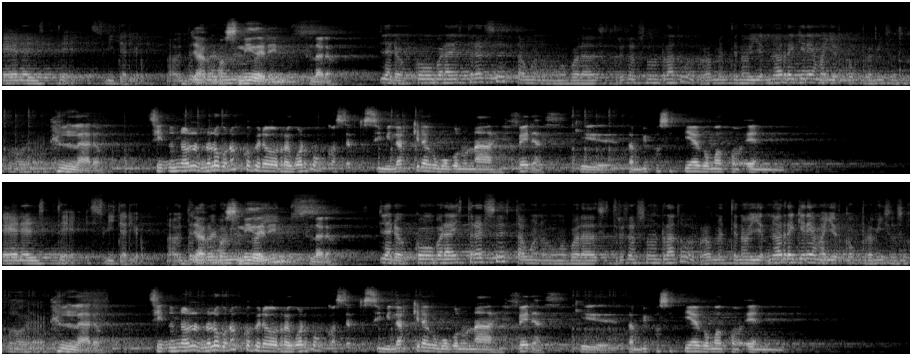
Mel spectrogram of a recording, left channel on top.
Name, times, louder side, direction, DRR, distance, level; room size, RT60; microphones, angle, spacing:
voice 1, 0.0-3.2 3.8-10.1, right 2 dB, 70° right, 3 dB, 1.6 m, -28 dB
voice 2, 1.8-3.4 9.6-10.1 10.6-16.9, equal, ahead, 12 dB, 0.7 m, -24 dB
sound 1, 8.2-9.5 10.2-11.4 12.1-13.4 14.1-15.3, left 1 dB, 65° left, 5.2 m, -38 dB
26.0 x 22.0 x 9.8 m, 2.7 s
head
